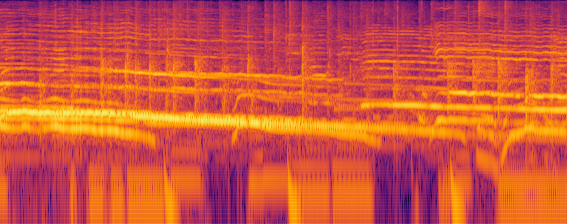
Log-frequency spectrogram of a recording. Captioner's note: cheers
